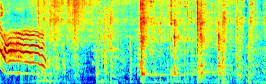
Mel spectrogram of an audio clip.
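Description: A person's short high yell, falling in pitch and then held briefly, followed by scattered clicks and knocks.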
